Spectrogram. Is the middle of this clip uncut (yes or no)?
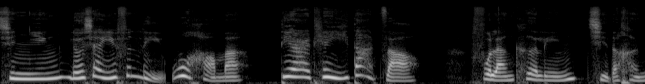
no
